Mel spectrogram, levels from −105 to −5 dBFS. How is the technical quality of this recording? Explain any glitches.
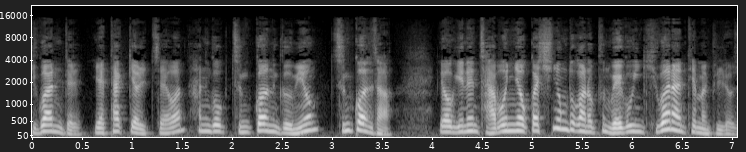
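The recording has one fault, present throughout. It is crude rate conversion. The speech seems to have been raised from 32 kHz to 48 kHz by linear interpolation, without filtering. This leaves a faint gritty fizz, around 40 dB below the speech, that follows louder and brighter sounds.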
